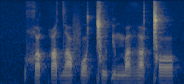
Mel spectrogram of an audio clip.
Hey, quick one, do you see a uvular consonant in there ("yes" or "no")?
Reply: yes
